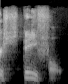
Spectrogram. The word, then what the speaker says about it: Stifel: But we are Stifel.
